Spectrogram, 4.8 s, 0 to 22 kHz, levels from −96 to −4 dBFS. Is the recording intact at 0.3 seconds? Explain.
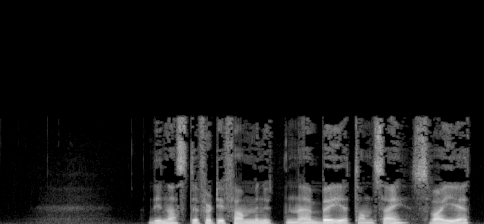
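No. At 0.3 s, as throughout the speech, likely MP3 compression at a low bitrate, consistent with around 43 kbps, has removed everything above 10.5 kHz and zeroed weak frequency lines that flicker between frames, giving a dull, watery, swirly sound with smeared attacks.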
